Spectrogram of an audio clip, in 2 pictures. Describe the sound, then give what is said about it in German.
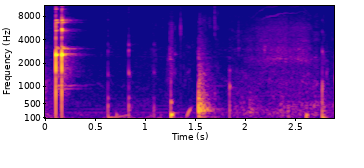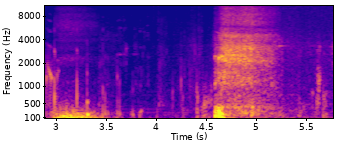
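A bright clink of glasses touching together in a toast at the start, with a brief ringing tone, followed by soft handling noises, quiet sips of lemonade and rustling. “Prost. Prost.”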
